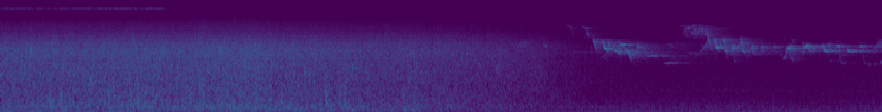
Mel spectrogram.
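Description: Steady rain hisses over an evergreen forest on Jeju Island, dense and even at first, then it fades as faint bird calls come through in the distance.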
